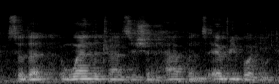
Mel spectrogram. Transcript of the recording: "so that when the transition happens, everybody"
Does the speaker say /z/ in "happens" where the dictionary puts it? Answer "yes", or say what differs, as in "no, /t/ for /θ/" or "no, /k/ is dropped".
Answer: yes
